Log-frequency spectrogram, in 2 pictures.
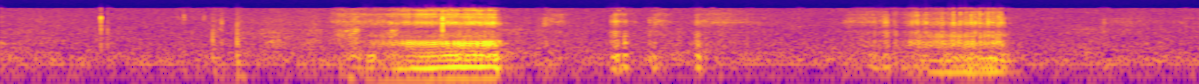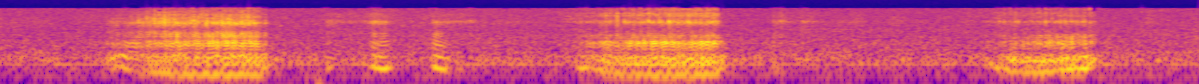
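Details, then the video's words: A sleeping Shar Pei snoring indoors: slow, raspy, snuffling breaths repeated about every two to two and a half seconds, each a rough rising-and-falling rattle. "Sharpei Snoring"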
